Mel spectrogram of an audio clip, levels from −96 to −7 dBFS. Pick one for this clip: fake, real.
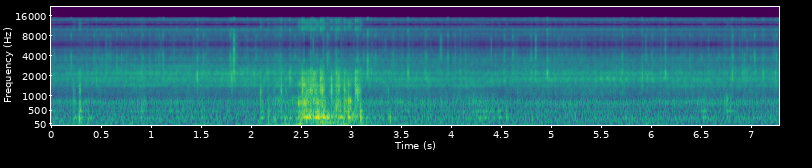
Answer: fake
